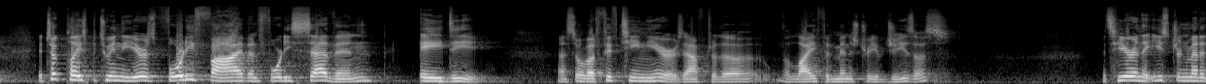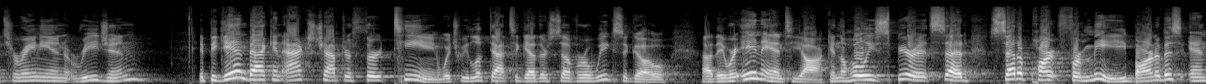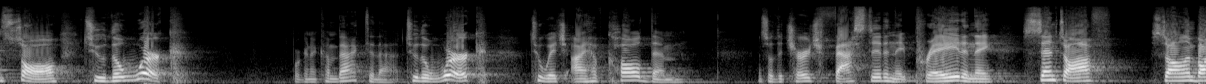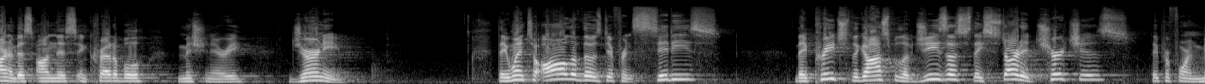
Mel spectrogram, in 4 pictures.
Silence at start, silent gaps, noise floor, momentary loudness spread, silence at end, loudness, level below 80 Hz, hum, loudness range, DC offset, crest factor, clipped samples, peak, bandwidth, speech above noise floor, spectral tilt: 0 s; none; -54 dBFS; 15 LU; 0 s; -13 LUFS; -50 dBFS; none; 7 LU; under 0.1%; 14 dB; under 0.1%; 0 dBFS; 16 kHz; 42 dB; -5.5 dB/octave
